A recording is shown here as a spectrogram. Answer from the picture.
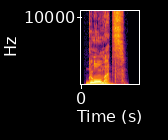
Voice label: "glumac", croatian

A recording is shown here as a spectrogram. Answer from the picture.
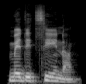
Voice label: "medicina", Croatian

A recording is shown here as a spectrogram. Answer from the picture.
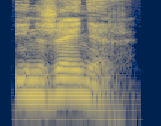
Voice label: "inzenjer", croatian

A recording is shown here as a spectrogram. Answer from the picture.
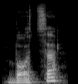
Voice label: "boca", croatian

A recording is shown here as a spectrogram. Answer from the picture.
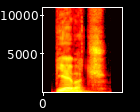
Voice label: "pjevac", croatian

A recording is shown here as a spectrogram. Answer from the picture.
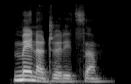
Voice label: "menadzerica", Croatian

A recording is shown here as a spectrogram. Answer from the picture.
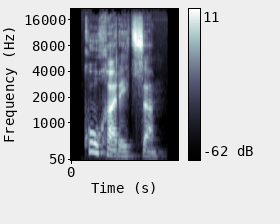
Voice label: "kuharica", croatian

